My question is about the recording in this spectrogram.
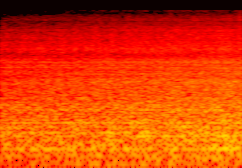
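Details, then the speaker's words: PC water-cooling loop pump during initial filling, waterfall of coolant pushing air in, reservoir not yet topped up: steady loud hiss and rush, no clear tone, from air going through the pump; gets much quieter once the reservoir is filled. "You can hear it's a lot quieter now too. When there's a lot of air going through the pump, it's really loud."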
